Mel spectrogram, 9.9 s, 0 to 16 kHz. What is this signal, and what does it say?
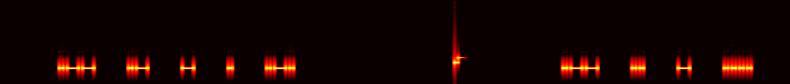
Morse code, heard as a keyed tone, about 25 wpm, spaced as for 14 wpm, 700 Hz. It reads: WATER WITH
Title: 3x Character Spacing - Top 100 Words - 25wpm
